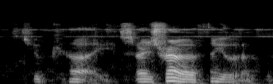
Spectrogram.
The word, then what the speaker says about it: Yokai: off this uh uh a it's hard to pronounce his name well Japanese I believe it's Yokai yeah it's yukai trying to think of name is here oh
